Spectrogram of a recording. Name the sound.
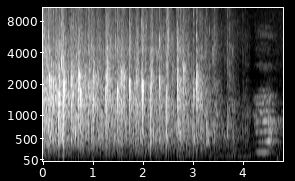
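audience applause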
